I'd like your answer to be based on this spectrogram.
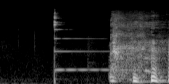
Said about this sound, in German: ja, wer Chin-Chin sagt, ja, der muss auch äh, anstoßen.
